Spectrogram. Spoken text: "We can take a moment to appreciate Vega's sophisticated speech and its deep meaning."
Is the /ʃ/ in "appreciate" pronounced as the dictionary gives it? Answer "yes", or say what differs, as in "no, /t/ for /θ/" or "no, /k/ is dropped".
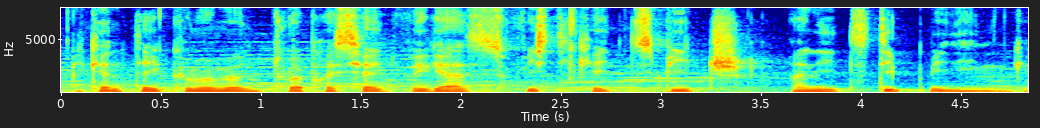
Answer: no, /s/ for /ʃ/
